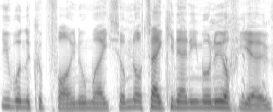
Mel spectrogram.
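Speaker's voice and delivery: put-on loud Birmingham accent throughout, Brummie. Retelling a man's words to Ben after the cup final, Birmingham accent. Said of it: "Say it in the Birmingham accent".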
